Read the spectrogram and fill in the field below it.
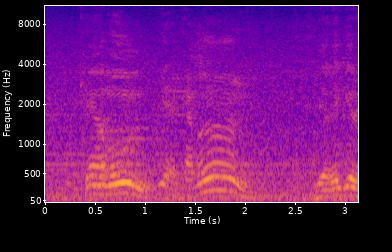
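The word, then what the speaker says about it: cảm ơn: Yeah, cam, like cam, C-A-M, and then like O-N, but it's Camoon.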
